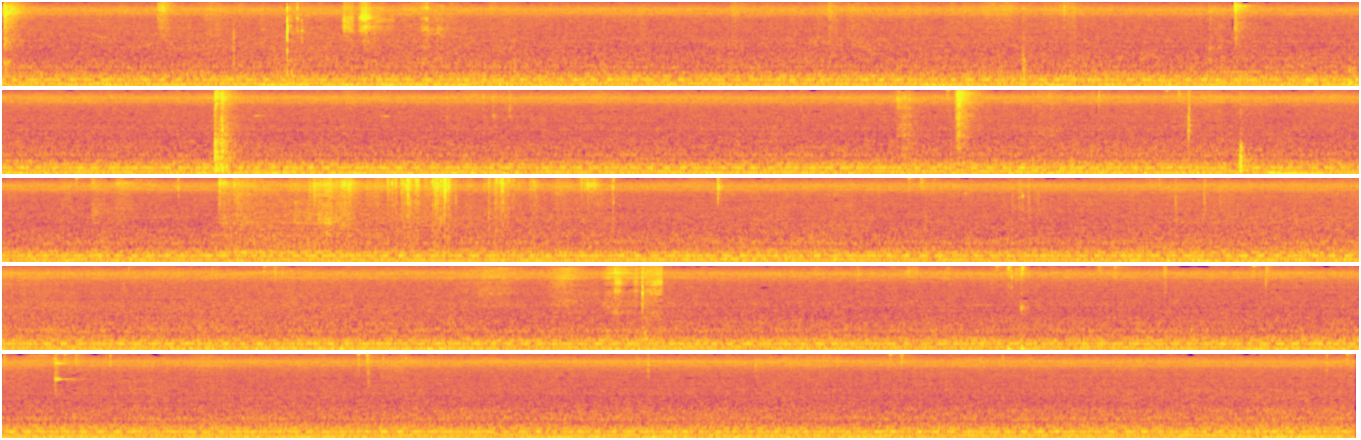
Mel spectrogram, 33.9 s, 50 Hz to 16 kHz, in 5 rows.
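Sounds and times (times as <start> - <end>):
electronics equipment hum: 0.0 - 33.9.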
